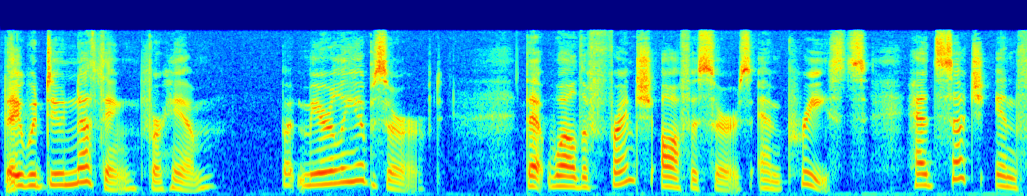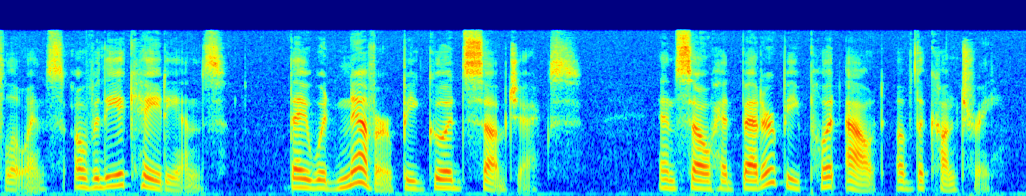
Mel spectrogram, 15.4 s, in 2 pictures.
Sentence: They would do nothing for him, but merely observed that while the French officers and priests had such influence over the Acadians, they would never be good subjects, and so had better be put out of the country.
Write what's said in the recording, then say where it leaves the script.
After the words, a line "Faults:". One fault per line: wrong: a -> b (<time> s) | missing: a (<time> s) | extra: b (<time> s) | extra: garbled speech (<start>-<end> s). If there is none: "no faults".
They would do nothing for him, but merely observed that while the French officers and priests had such influence over the Acadians, they would never be good subjects, and so had better be put out of the country.
Faults:
no faults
